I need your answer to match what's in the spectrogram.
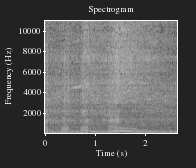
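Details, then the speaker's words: Yamaha Sniper 150/155 at 4,383 on the odometer, after replacing the water pump seal, impeller and impeller bearing: small revs settling into a smooth steady beat with no whistle; whistle gone, sounds healthy. "so mapapansin niyo wala na yung tunog niya na su normal na ulit yung kanyang tunog so natanggalan natin yung lumang bearing at impeller saka water pum seal"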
